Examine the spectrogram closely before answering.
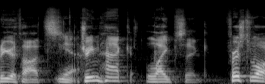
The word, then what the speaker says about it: Leipzig: DreamHack Leipzig. First of all, are we saying it right? Normally we butcher the names of German cities. Leipzig. Yeah. Leipzig. Excellent.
